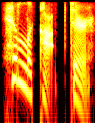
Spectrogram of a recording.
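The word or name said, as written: helicopter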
